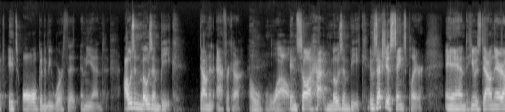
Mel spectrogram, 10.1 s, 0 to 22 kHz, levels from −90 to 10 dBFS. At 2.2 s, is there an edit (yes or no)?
yes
